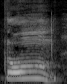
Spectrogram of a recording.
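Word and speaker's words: chrome: example है सी एच आर ओ एम ई क्रोम इसे पढ़ते हैं क्रोम इसमें भी एच प्रोनाउंस नहीं किया गया फ्रेंड्स अब देखिए ये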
